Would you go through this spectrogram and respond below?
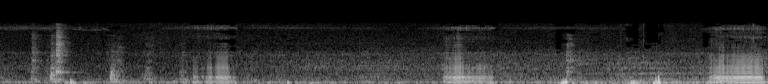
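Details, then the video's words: Snoring Labrador Retriever dog. Scattered clicks and shuffling come first, then a low, buzzy harmonic snore near the middle and another at the end, over a steady low background rumble. "Прикол. Как храпит собака\ joke. As snoring dog (Лабрадор)"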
